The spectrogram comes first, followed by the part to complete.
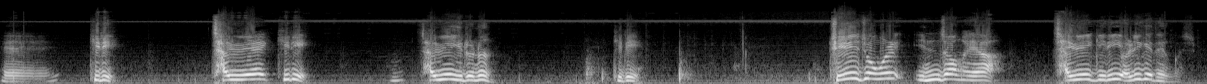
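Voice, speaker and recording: A man's voice: sits high, animated, slow, long pauses, darkish tone, a little hiss or hum, rough recording. A male pastor giving a conversational sermon, with frequent fillers and rhetorical questions to the congregation.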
